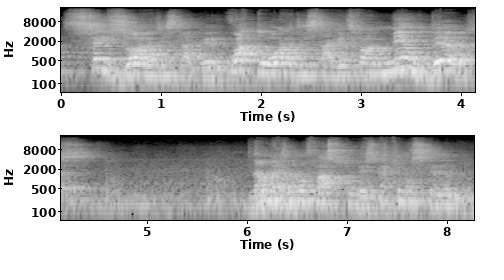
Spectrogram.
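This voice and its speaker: A man's voice: high-pitched, slight background noise. A man with a Brazilian Portuguese accent, preaching a sermon as a pastor in a conversational way, full of asides and anecdotes. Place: church hall. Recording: echoey room from far off with faint ambience.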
